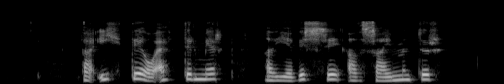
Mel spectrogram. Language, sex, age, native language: Icelandic, male, 11, Icelandic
